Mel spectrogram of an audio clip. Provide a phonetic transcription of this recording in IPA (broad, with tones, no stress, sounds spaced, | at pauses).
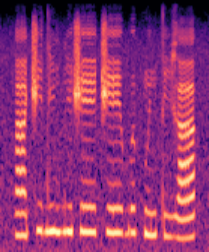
ã˨ t͡ʃ i˦ d ĩ˦ ɡ͡b ĩ˦ ʃ eː˦ t͡ʃ eː˦ ɡʷ e˦ kʷ ĩ˨ n t i˨ ɣ a˨˦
